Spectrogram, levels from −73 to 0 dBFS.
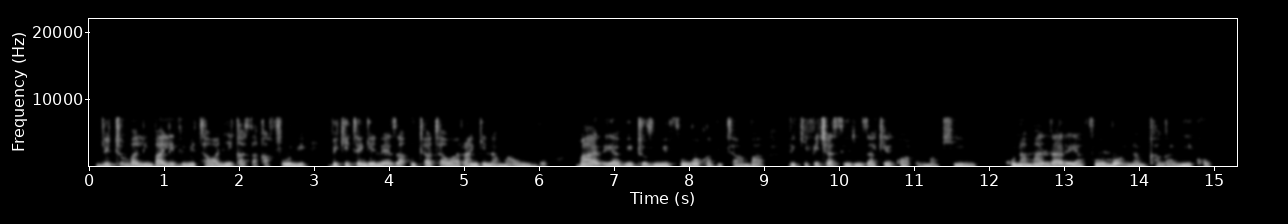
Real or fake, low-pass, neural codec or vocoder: fake; 7.2 kHz; codec, 24 kHz, 6 kbps, HILCodec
